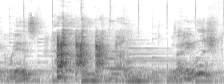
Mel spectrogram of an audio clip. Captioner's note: laughs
